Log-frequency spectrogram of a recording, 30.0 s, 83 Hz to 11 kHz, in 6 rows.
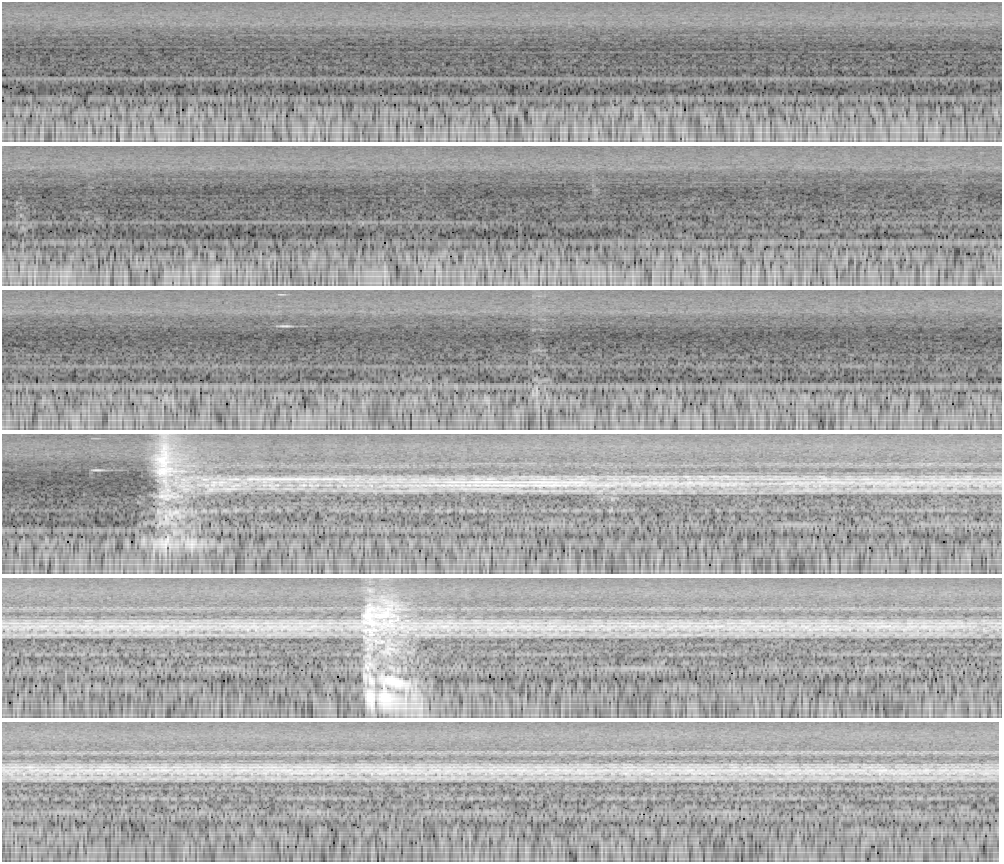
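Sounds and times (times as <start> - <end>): machine hum: 15.8 - 29.9
high multi-tone whine: 15.9 - 29.9.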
